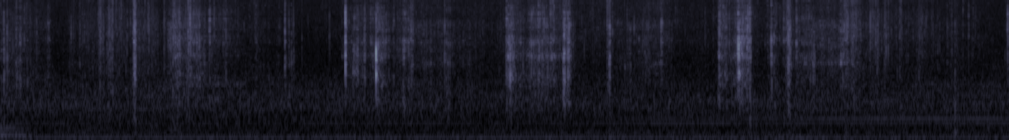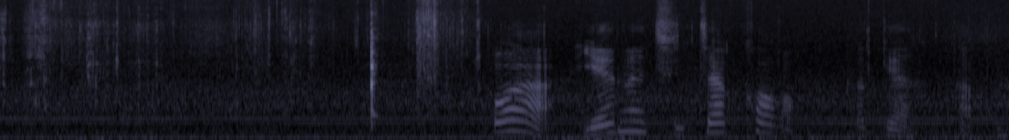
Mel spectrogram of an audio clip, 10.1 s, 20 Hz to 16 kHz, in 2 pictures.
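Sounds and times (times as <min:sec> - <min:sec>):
hand rake scratching dry soil: 0:00.0 - 0:07.6.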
